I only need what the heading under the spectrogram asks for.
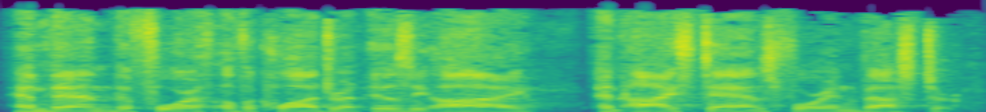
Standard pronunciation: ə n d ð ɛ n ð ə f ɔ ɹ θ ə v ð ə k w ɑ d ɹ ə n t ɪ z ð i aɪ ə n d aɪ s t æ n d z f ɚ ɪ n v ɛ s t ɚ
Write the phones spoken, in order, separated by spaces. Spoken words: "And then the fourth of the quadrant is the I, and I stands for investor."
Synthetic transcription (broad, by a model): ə n ð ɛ n ð ə f ɔ ɹ θ ə v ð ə k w ɑ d ɹ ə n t ɪ z ð i aɪ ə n aɪ s t æ n d z f ɚ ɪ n v ɛ s t ɚ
